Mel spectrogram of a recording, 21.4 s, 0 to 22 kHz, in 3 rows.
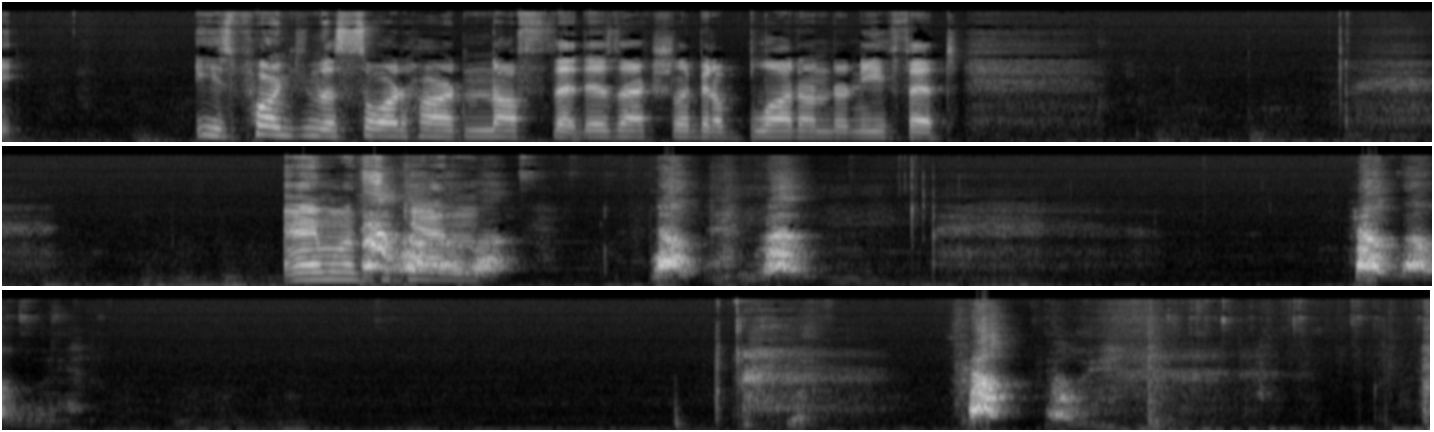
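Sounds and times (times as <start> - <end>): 
speech: 1.0 - 5.1, 8.6 - 9.7
dog barking: 8.9 - 9.8, 10.4 - 11.4, 13.9 - 14.7, 19.1 - 19.8.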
